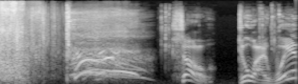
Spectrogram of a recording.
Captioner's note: all gasp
